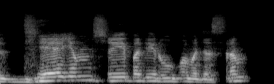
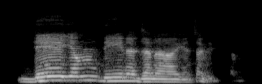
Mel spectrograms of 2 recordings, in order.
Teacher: There is a Mahaprana Dhakara in the second line and there is an Alpaprana Dhakara in the last line. You should not interchange it.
